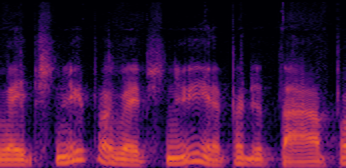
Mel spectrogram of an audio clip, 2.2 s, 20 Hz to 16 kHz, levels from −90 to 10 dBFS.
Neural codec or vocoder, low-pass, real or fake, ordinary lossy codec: none; 14.4 kHz; real; Opus, 16 kbps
